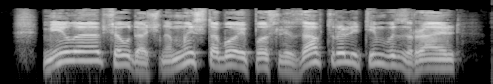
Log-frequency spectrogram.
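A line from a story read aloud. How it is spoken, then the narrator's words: Joyful announcement. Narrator (Russian): радостно объявил Костя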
